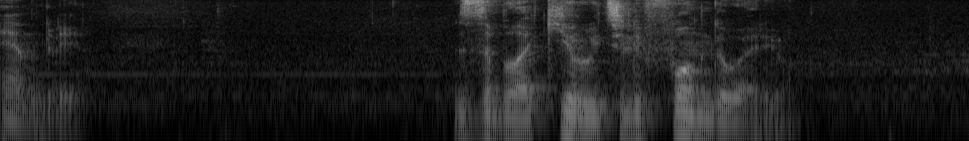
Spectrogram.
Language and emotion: Russian, angry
